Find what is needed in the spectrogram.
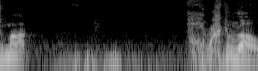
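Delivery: English speaker's faked American accent. Retelling what the manager said: imitating manager's American accent.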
